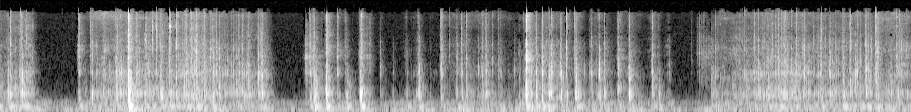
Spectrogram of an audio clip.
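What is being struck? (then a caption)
Plastic mechanical keyboard keys. Long nails type fast on a pastel plastic mechanical keyboard with round keycaps resting on a table. The clip is dense, quick clicking and scratchy clatter in bursts, with short pauses and a few louder taps between runs.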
